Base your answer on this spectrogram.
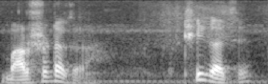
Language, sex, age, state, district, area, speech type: Bengali, male, 18-30, West Bengal, Birbhum, urban, spontaneous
